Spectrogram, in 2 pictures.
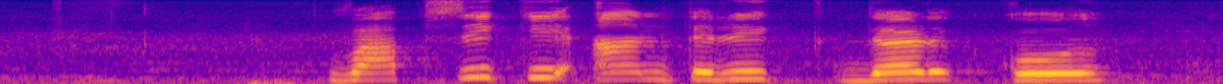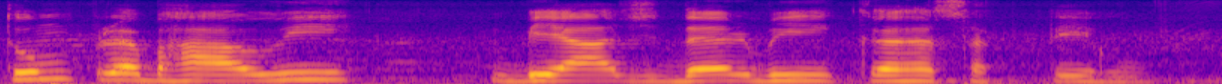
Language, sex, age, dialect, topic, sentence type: Hindi, male, 18-24, Kanauji Braj Bhasha, banking, statement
